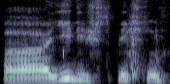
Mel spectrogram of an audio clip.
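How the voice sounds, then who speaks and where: A man with a Slovenian accent, a native Slovene speaker, hosting a live-streamed interview over a video call. He speaks haltingly, with frequent pauses and fillers. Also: mid-range voice, darkish tone. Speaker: podcast host.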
